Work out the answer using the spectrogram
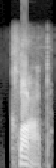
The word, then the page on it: clop: American English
